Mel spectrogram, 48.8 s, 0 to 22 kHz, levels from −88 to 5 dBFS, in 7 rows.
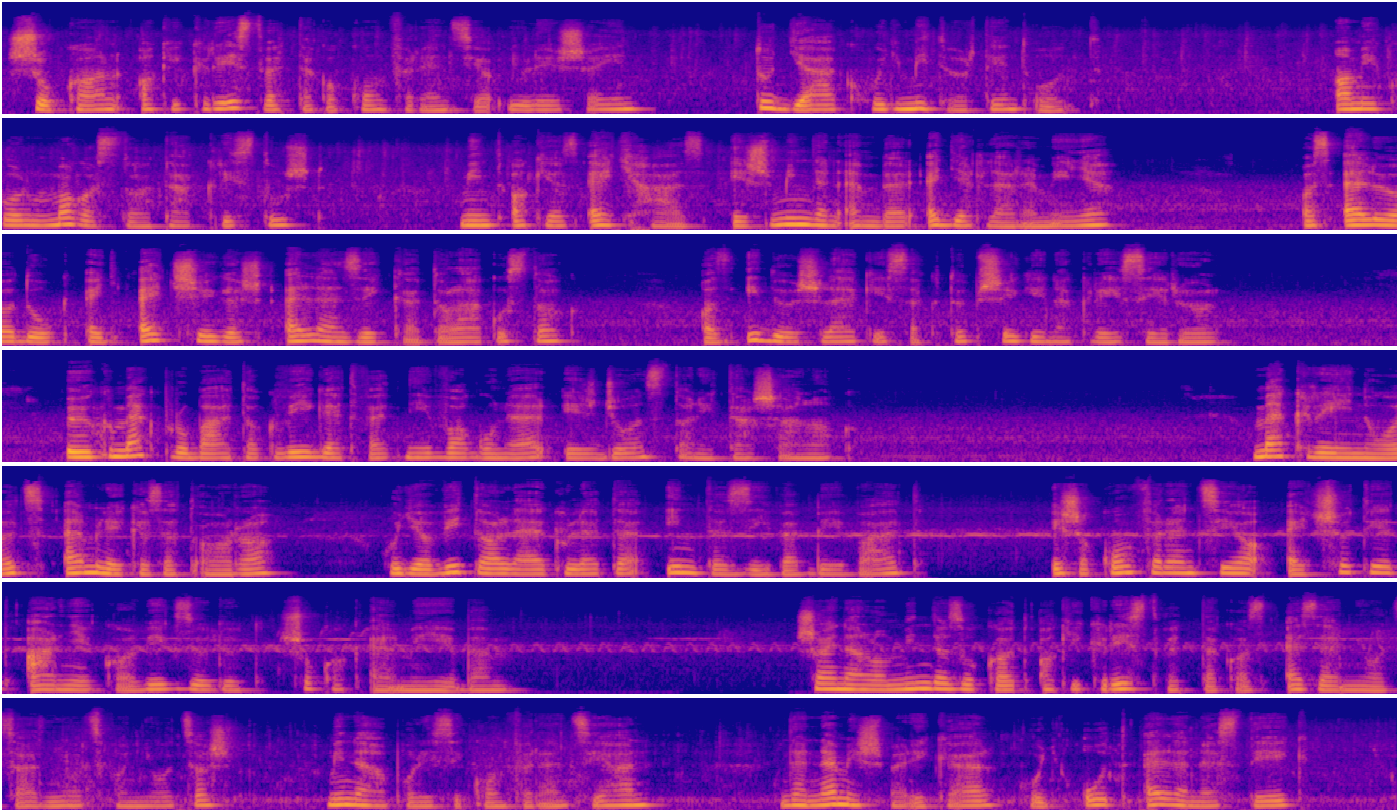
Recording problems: rain or running water; faint; throughout; 25 dB below the speech

